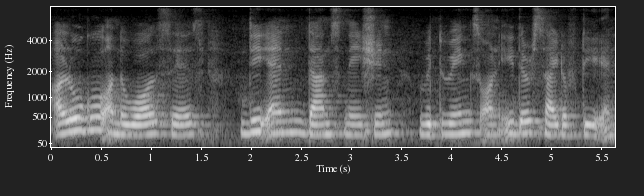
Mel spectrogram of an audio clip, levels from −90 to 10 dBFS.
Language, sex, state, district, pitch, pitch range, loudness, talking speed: English, female, Sikkim, Gangtok, 185 Hz, 180-205 Hz, -17 LUFS, 160 wpm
